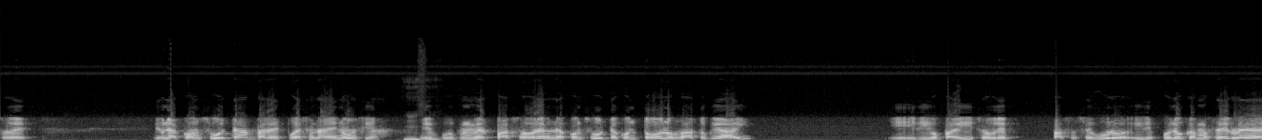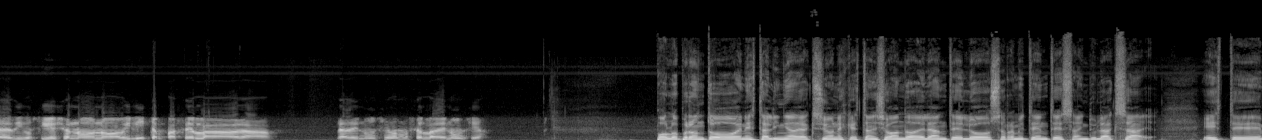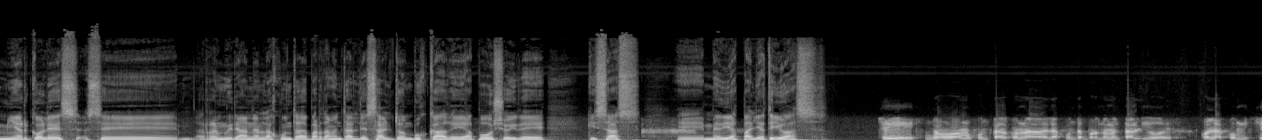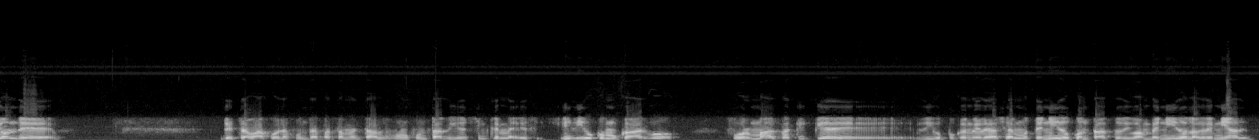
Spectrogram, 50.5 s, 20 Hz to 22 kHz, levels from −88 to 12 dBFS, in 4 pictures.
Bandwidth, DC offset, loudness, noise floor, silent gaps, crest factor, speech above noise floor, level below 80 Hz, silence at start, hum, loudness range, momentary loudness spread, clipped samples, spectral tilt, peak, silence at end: 16 kHz; under 0.1%; -16 LUFS; -57 dBFS; none; 16 dB; 42 dB; -34 dBFS; 0 s; none; 5 LU; 9 LU; under 0.1%; -5.5 dB/octave; 0 dBFS; 0.1 s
